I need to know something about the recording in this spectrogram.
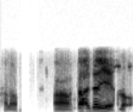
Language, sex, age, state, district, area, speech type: Manipuri, male, 18-30, Manipur, Churachandpur, rural, conversation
